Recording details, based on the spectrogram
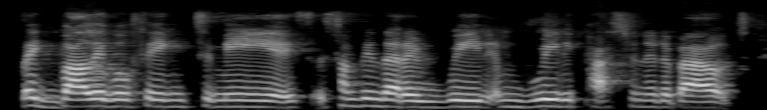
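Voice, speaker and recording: Against a quiet background, a woman with a Spanish accent speaks at medium pitch in a monotone, flat intonation. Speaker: dietitian. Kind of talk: podcast interview.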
